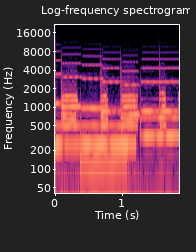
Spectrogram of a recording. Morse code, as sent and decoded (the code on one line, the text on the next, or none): none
